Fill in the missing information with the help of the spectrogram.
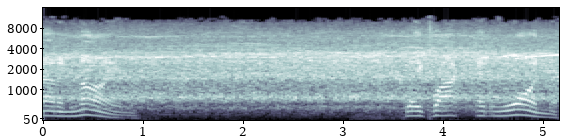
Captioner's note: crowd cheering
